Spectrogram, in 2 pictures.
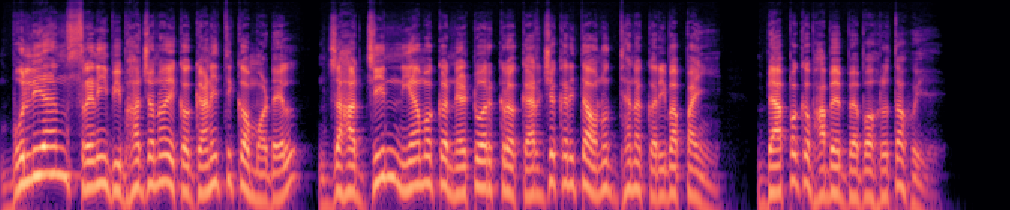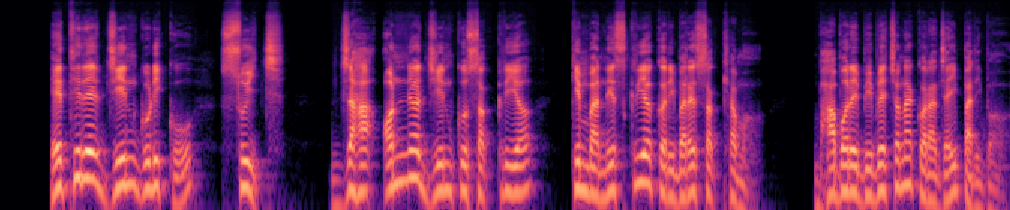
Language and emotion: Odia, neutral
